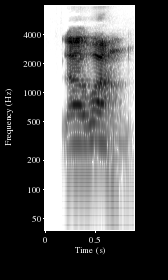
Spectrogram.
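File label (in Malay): "lawang", Malay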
